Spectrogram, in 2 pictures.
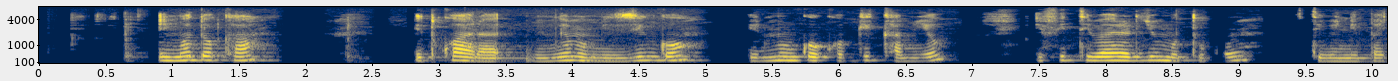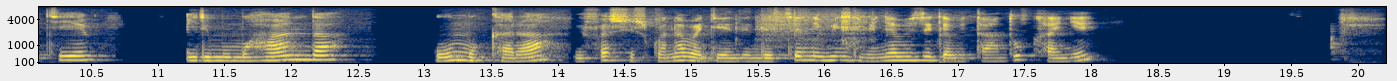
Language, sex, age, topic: Kinyarwanda, female, 18-24, government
